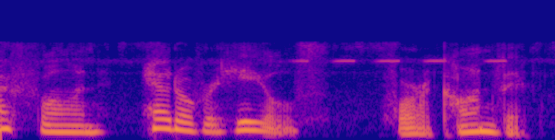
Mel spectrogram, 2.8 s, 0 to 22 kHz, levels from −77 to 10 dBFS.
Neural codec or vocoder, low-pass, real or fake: none; 7.2 kHz; real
